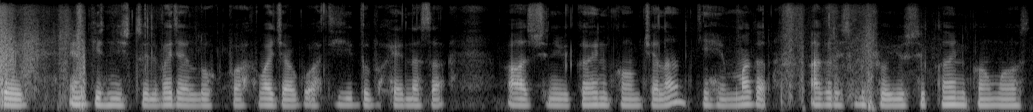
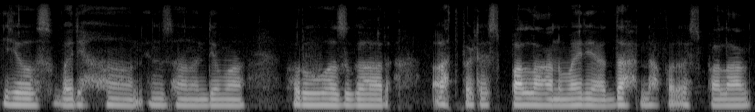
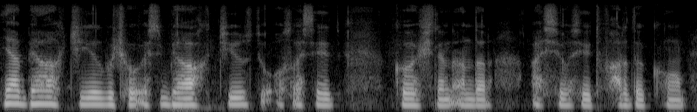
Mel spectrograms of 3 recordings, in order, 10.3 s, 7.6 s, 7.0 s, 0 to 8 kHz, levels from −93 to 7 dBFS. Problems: constant background noise, low volume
